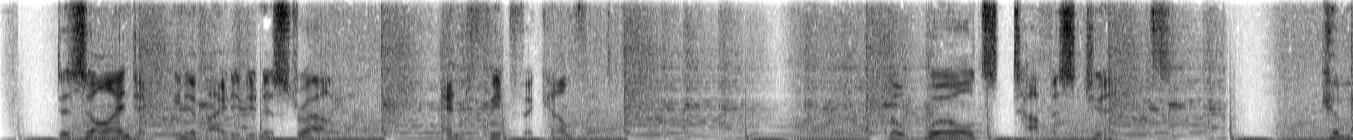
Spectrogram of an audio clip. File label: MALE AUSSIE VO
